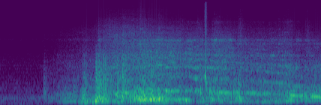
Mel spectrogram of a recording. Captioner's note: puck sliding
